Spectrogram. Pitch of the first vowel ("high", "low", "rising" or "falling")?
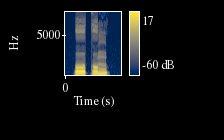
high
